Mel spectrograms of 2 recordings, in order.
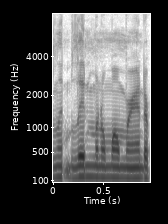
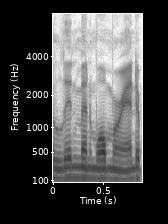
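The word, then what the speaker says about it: Lin-Manuel Miranda: All of these are Linman Miranda projects. Let me say his name correctly. All of these are Lin Manuel Miranda projects, but that's not even all of what it is.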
